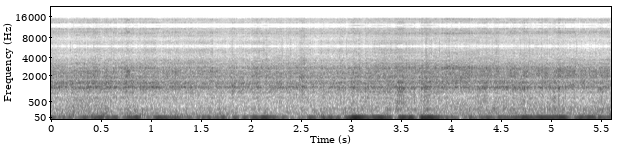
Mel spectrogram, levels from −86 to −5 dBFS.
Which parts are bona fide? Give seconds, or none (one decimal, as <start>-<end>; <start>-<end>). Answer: 0.0-5.6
